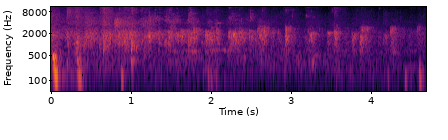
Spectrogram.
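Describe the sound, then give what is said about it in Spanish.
An audience bursts into steady applause, many hands clapping in a dense, crackling wash that holds fairly loud for several seconds before thinning slightly toward the end. “Un aplauso, por favor.”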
